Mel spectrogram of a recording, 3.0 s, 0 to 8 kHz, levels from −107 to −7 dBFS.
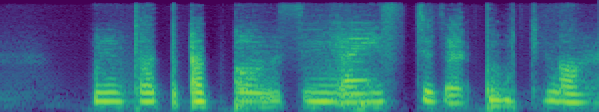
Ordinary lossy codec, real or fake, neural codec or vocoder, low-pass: none; fake; codec, 44.1 kHz, 0.9 kbps, DAC; 7.2 kHz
